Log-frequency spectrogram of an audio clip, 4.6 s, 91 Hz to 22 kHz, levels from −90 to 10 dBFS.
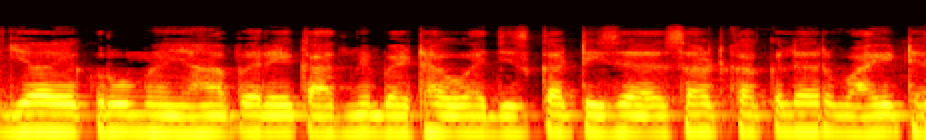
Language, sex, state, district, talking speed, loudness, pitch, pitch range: Hindi, male, Jharkhand, Palamu, 220 wpm, -15 LUFS, 125 Hz, 120-130 Hz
